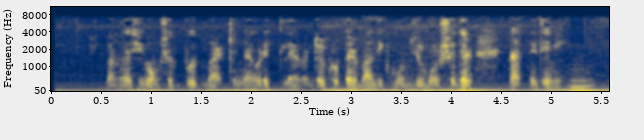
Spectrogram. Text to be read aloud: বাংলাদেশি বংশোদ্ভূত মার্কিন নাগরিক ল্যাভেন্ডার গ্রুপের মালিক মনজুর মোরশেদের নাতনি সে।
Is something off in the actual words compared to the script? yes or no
yes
